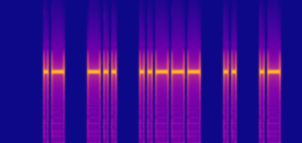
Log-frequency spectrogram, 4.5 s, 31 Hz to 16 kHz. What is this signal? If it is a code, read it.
Morse code, heard as a keyed tone, about 20 wpm, spaced as for 15 wpm, 700 Hz. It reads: AD2IA
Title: 082 Lesson 14g - Number 2 - Call Signs 20wpm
